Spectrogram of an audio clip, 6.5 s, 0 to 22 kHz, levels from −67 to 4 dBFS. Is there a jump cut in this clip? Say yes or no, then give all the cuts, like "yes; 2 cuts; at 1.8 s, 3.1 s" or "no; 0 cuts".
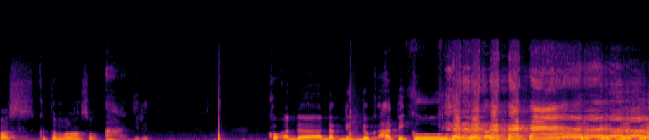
no; 0 cuts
